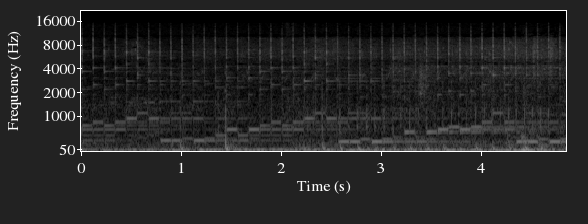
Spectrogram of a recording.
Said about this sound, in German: Sorry, das ist gerade Nachricht von jemandem. Ich habe gerade eine Nachricht bekommen.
